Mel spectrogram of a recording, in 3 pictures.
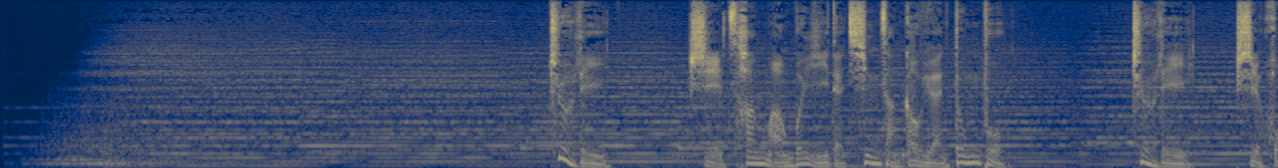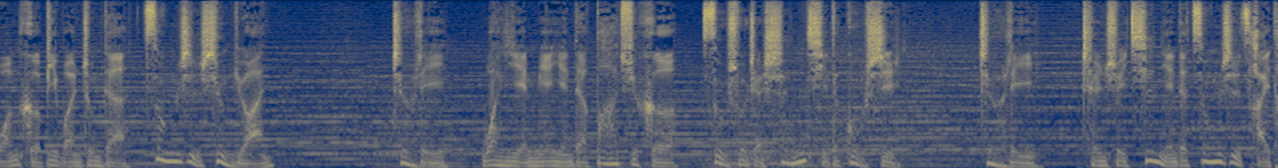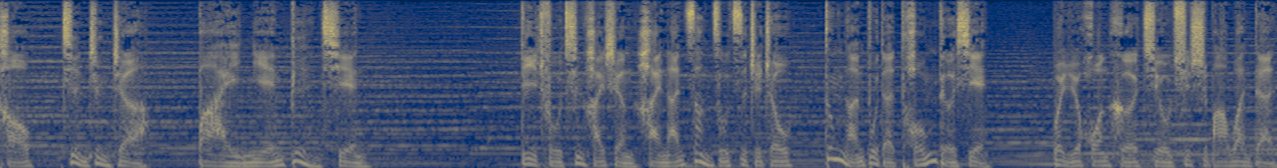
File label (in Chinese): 男 宣传片 大气沧桑; 同德县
